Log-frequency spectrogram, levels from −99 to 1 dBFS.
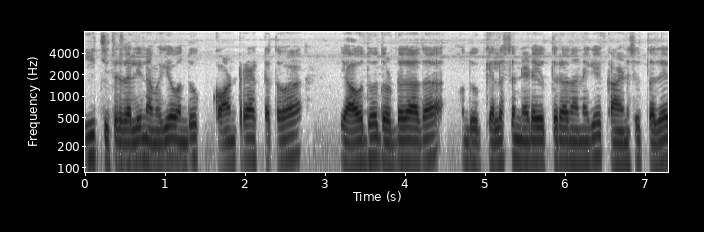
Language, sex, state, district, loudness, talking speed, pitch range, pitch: Kannada, male, Karnataka, Raichur, -16 LUFS, 105 wpm, 115-130 Hz, 120 Hz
